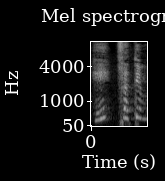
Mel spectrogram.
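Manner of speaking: high-pitched, thrilled disbelief; excited can-it-be-true question; delighted surprise. Acted. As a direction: jump up in pitch, overjoyed. Son learns he gets bike.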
